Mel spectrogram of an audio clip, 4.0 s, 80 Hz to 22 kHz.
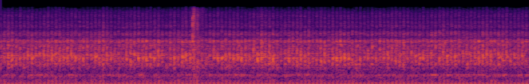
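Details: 1997 VW 1.9 TDI (1Z) diesel, suddenly running rough after being smooth, with white smoke and a lumpy idle of about four pulses a second; cause unknown.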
